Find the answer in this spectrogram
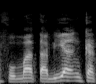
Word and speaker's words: fumata bianca: vimos esa fumata blanca, fumata bianca, como se pronuncia en italiano, y se dio a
